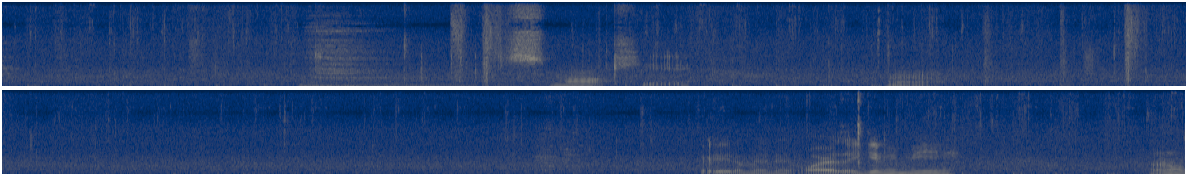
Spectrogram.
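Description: Footsteps tread slowly on a hard stone floor.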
